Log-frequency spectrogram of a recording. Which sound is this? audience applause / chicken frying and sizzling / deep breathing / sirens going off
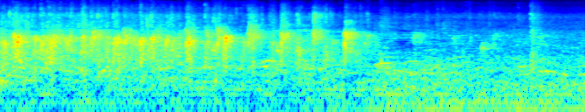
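audience applause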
